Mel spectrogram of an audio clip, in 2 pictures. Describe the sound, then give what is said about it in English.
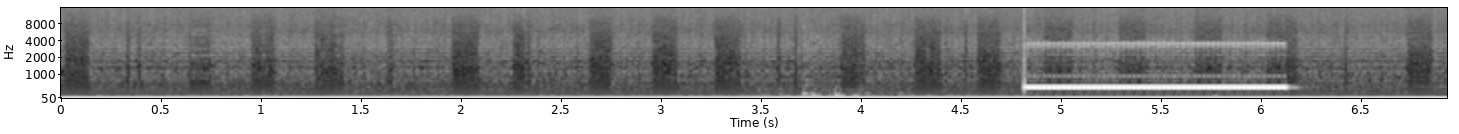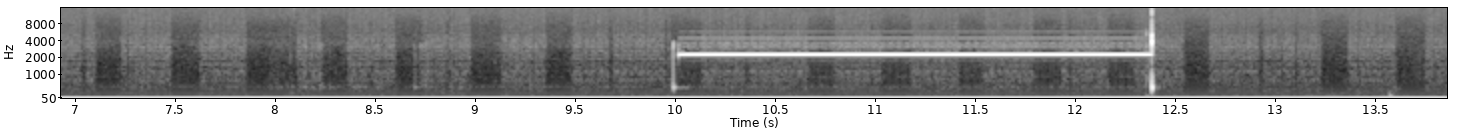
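Telephone tones over a steady line hiss: a long low beep lasting about a second, a pause, then a higher, longer tone, as an outgoing call to a hotline rings with no answer. No one speaks. “I guess we can go ahead and call up our good buddies over there at the Haitian hotline.”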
